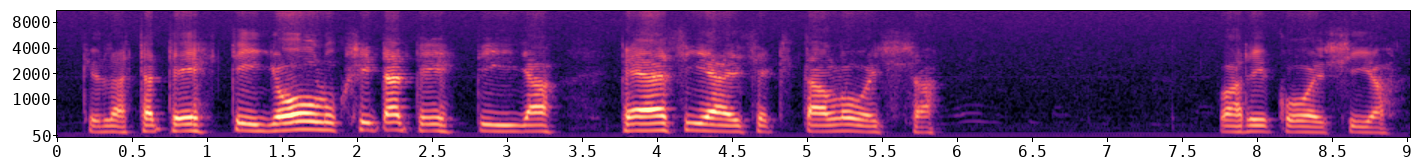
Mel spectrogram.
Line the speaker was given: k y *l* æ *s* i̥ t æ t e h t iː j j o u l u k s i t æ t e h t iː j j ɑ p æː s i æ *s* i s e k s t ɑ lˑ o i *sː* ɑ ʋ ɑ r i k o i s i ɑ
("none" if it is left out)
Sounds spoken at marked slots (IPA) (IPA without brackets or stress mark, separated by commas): lː, s, none, sː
